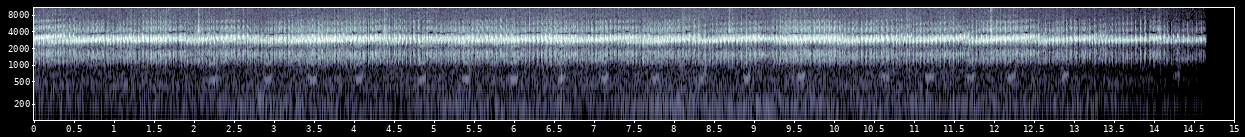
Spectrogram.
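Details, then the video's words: A dense frog chorus near Wayne, Alberta, with many high trilling voices blending into one continuous shrill wall of sound. "Field recording of frogs near Wayne, Alberta."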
